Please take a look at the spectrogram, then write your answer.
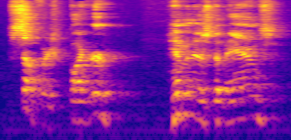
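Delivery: put-on high, loud bitter accusation in a southern accent; bitter southern mother. Ma blaming Gramps for Gran's death, loud southern bitterness. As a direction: spit the blame out in a shrill Southern voice. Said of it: "that nasty tune of hers".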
